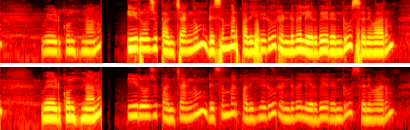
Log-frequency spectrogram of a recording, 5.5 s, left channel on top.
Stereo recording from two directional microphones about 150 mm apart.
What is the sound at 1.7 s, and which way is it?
Speech, 50° left (ahead or behind).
